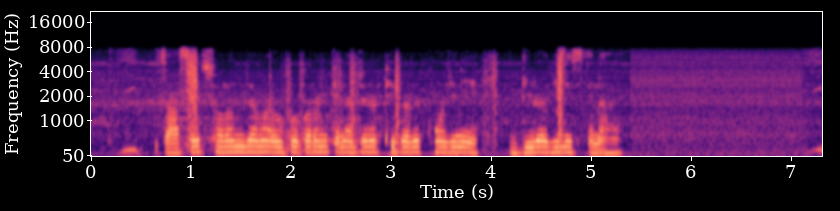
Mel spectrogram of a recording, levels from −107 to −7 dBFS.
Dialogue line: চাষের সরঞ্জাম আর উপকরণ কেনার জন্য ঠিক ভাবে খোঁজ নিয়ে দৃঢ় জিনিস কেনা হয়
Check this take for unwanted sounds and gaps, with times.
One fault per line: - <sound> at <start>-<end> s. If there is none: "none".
none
